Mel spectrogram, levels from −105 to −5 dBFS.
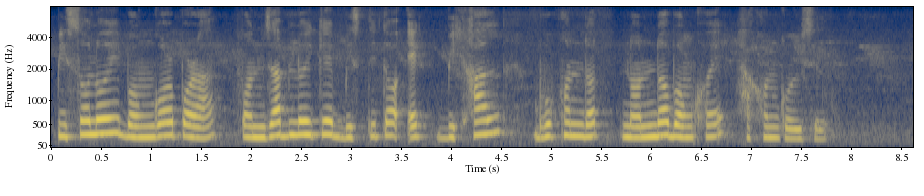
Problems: none marked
